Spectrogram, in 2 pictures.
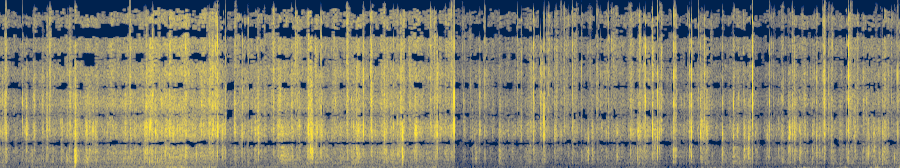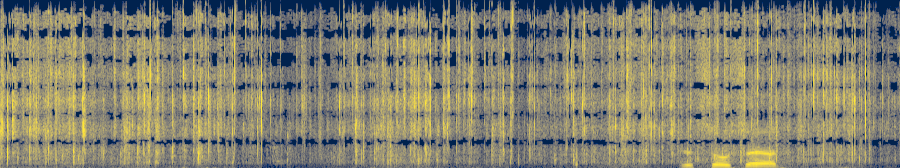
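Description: Burning wood pops and snaps.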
